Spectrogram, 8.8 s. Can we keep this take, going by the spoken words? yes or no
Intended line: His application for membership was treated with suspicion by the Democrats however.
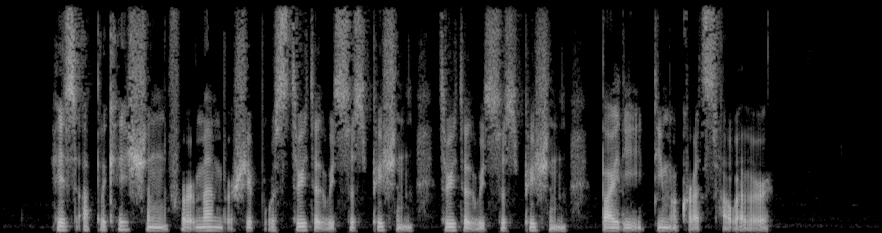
no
